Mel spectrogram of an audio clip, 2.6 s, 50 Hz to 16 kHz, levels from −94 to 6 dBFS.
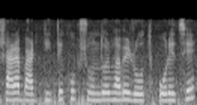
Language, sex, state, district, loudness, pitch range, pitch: Bengali, female, West Bengal, Kolkata, -17 LUFS, 235-255 Hz, 245 Hz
